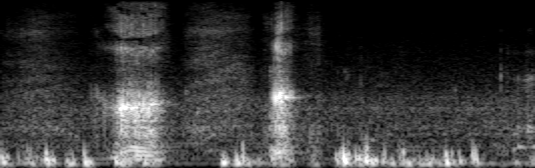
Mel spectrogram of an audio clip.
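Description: Two loud snorting, snore-like bursts over low rumbling breath noise; an acted imitation of snoring.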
